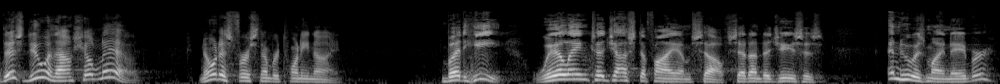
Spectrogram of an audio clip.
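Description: Male preacher, high lively voice, folksy expository sermon, long hall reverb. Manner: animated, folksy, acts out quoted voices.

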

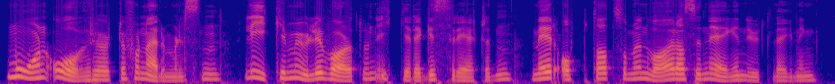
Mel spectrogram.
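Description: A woman reading a novel aloud in measured narration. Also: on the low side, lively intonation, darkish tone, dry recording. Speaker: reader. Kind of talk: book reading.

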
